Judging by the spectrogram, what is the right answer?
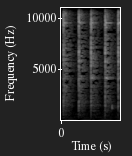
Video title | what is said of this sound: Estée Lauder Cinnabar review. | This, of course, is, glass. You can hear it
